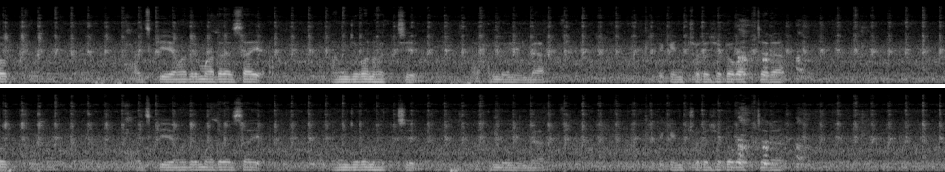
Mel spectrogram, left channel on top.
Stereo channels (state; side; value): normal; both; correlation 0.73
